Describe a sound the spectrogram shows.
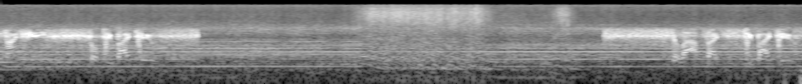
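Racing truck engines roar steadily at high speed.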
